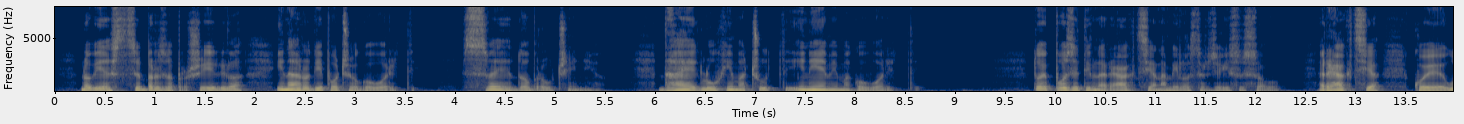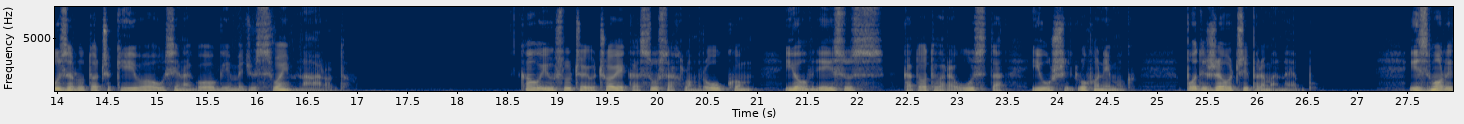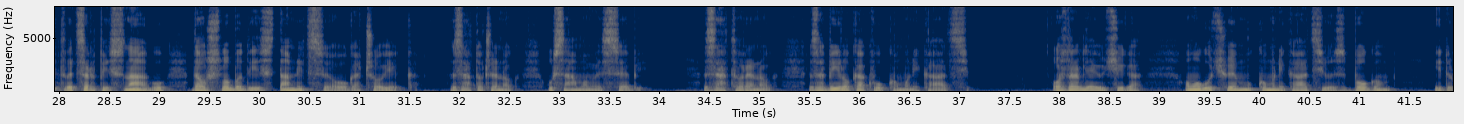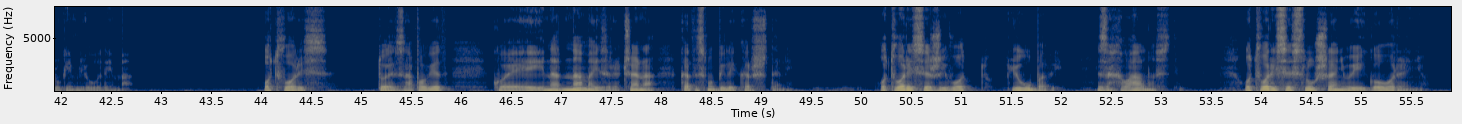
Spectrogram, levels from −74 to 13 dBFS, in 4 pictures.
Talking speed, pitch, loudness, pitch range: 120 wpm, 85 Hz, -24 LUFS, 75-100 Hz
